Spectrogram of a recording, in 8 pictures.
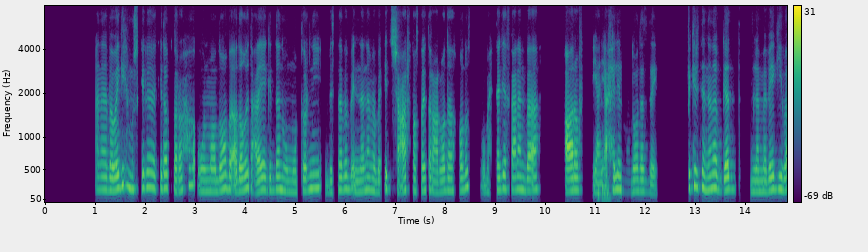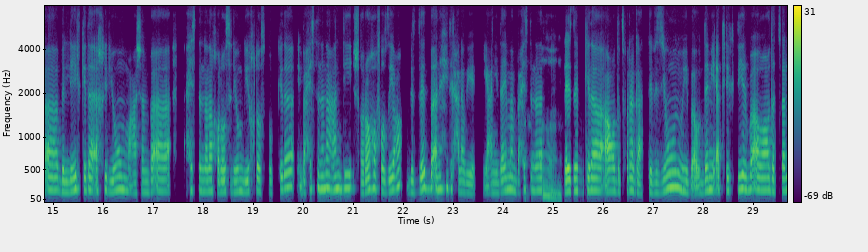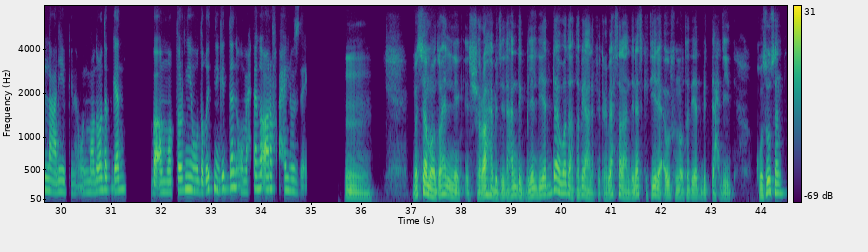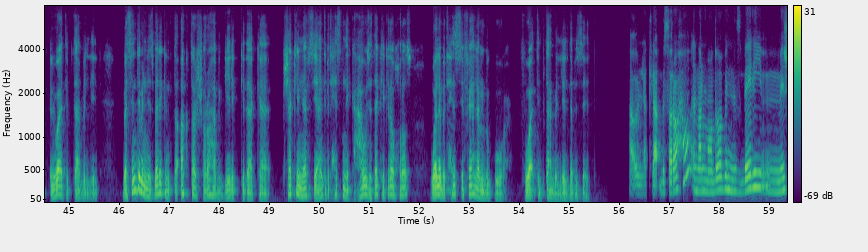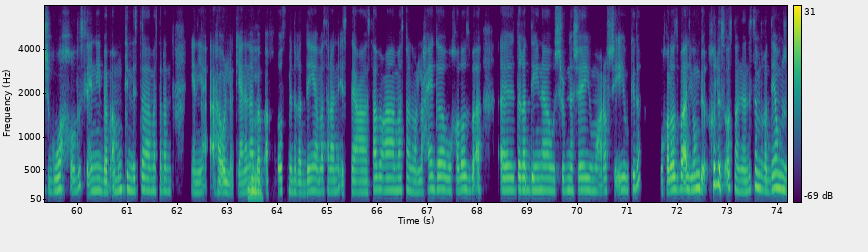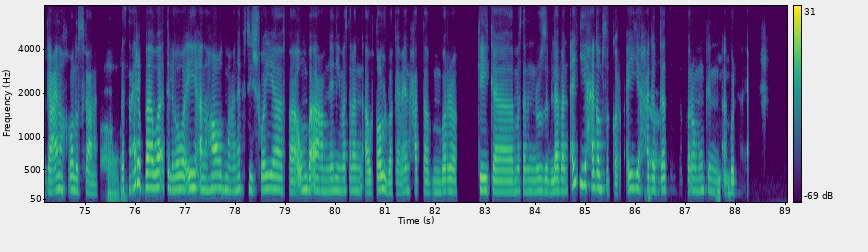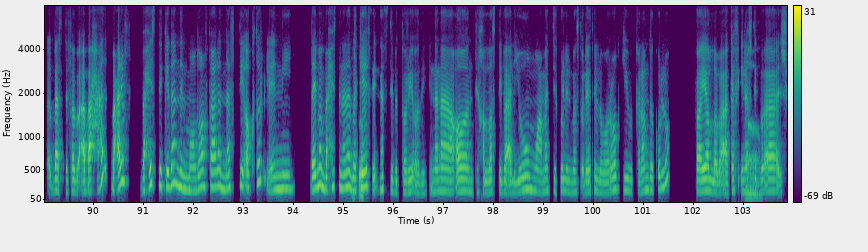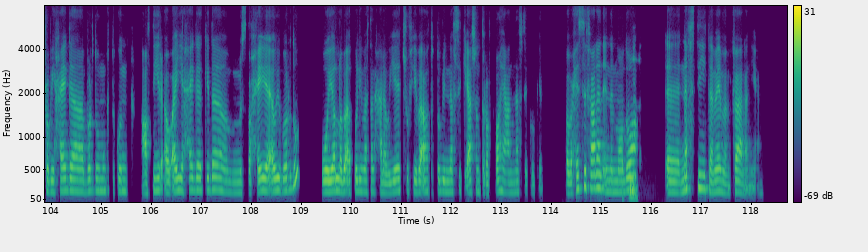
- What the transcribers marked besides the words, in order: tapping
- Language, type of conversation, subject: Arabic, advice, إزاي أقدر أتعامل مع الشراهة بالليل وإغراء الحلويات؟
